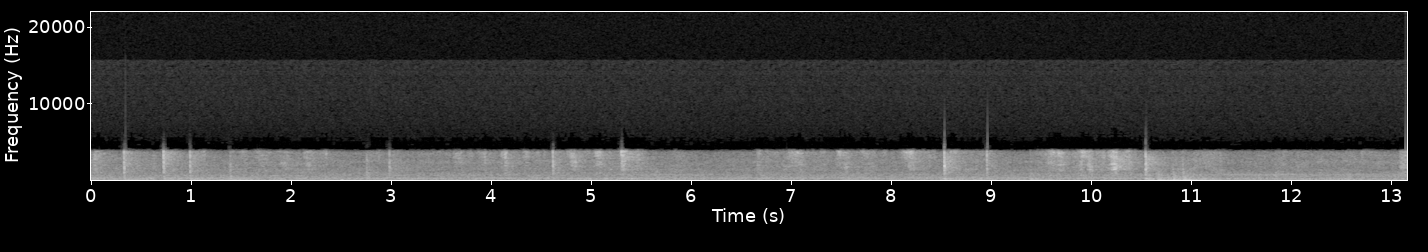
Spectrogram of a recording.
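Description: Chalk writing on a blackboard: scattered light taps and short scratches as letters are written, busiest a little past the middle, over a steady background hiss.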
